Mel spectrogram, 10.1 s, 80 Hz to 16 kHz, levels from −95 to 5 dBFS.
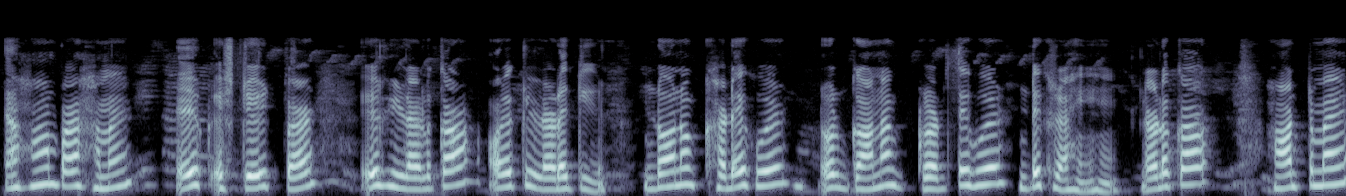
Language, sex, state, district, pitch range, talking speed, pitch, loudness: Hindi, female, Maharashtra, Dhule, 225-280 Hz, 140 wpm, 255 Hz, -16 LUFS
